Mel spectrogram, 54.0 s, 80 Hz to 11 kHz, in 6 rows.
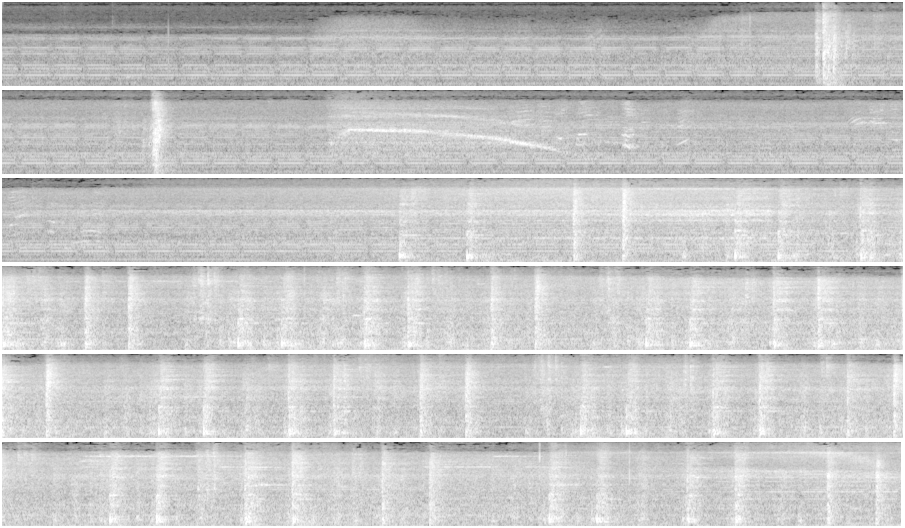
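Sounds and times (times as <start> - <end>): train wheels clattering over rail joints: 21.9 - 54.0.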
